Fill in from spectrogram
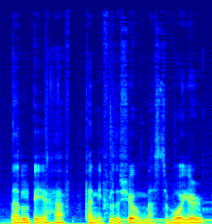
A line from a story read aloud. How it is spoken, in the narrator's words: he laughed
